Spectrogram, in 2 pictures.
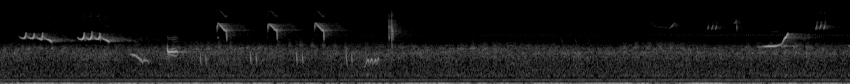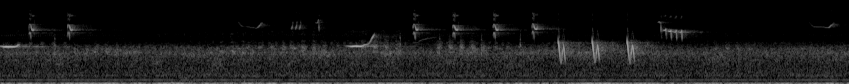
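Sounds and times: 
common nightingale Luscinia megarhynchos singing whistles and high notes: 0:00.0 - 0:04.0, 0:06.6 - 0:09.5, 0:11.0 - 0:15.5
faint steady hum: 0:00.0 - 0:16.9.

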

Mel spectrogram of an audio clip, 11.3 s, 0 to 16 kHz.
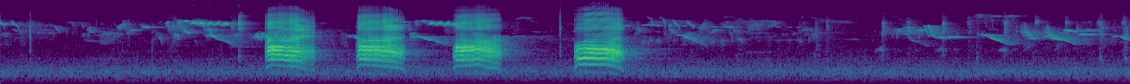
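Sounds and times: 
birds twittering: 0:01.2 - 0:11.3
carrion crow cawing: 0:02.7 - 0:05.2, 0:05.8 - 0:06.4.

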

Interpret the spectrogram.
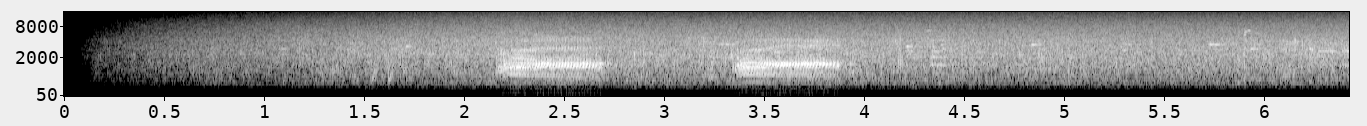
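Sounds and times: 
carrion crow Corvus corone giving harsh hoarse caws: 0:02.2 - 0:02.8, 0:03.4 - 0:04.0.

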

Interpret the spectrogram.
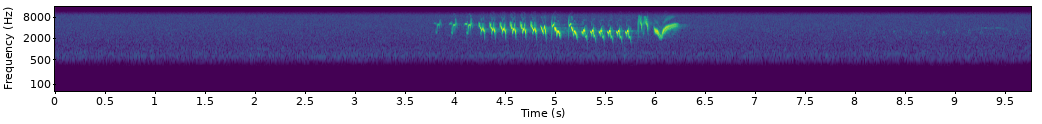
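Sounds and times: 
speech: 0:03.8 - 0:04.3
common chaffinch Fringilla coelebs singing: 0:03.8 - 0:06.4, 0:08.3 - 0:09.7.

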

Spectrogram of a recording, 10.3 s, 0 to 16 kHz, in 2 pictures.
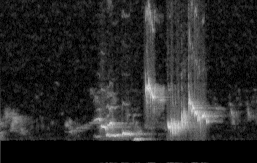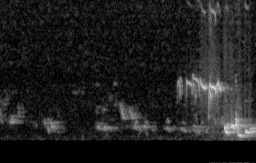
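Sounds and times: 
Erithacus rubecula European robin singing: 0:01.3 - 0:05.5, 0:07.1 - 0:10.2.

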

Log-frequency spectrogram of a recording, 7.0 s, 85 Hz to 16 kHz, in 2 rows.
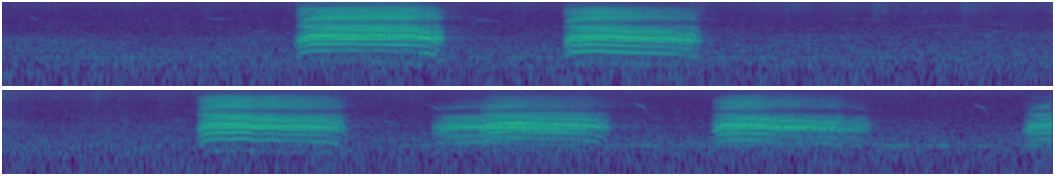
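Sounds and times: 
carrion crow Corvus corone giving harsh hoarse caws: 0:01.0 - 0:02.4, 0:04.2 - 0:07.0.

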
